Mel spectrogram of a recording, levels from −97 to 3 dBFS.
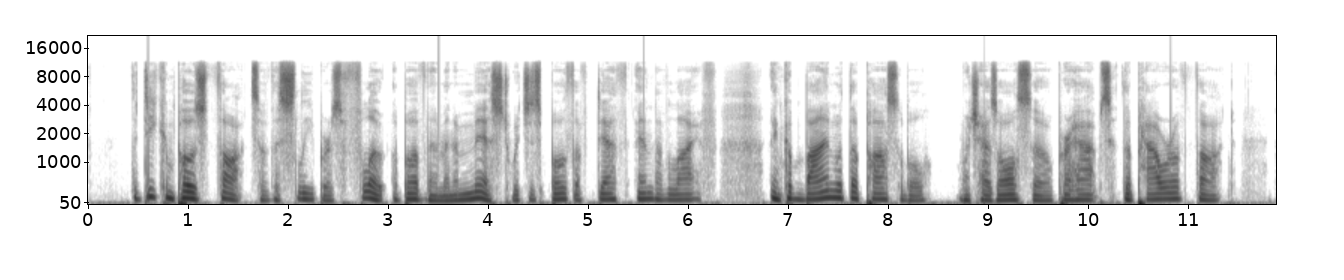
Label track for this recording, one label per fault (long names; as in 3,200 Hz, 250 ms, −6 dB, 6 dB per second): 0.590000	0.600000	drop-out 8.4 ms
3.500000	3.500000	click −14 dBFS
5.550000	5.550000	click −19 dBFS
8.950000	8.960000	drop-out 5.4 ms
10.820000	10.820000	click −17 dBFS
